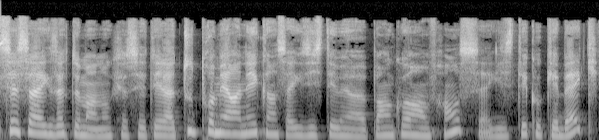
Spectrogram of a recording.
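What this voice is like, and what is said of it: Slight southern French accent. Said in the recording (French): “Vous avez, on l'entend, un petit accent du Sud.”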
